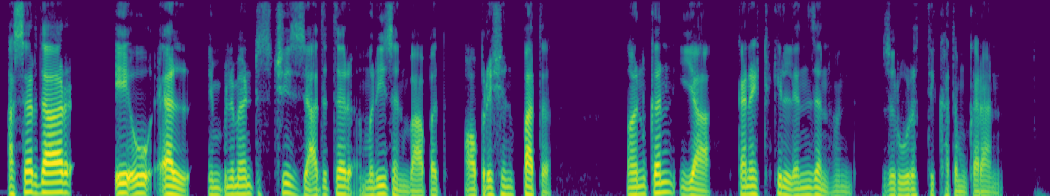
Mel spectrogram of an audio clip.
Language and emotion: Kashmiri, neutral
